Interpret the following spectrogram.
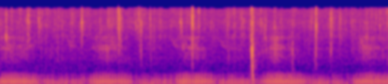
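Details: Low, rhythmic cat purr, a gravelly rumble that swells about five times in quick succession, near one pulse per second. The fire crackles lightly, with one bright snap in the middle.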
